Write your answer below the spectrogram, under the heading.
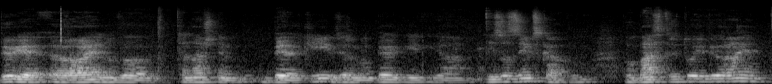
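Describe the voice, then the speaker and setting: Audible room echo and noticeable background noise surround this recording. A man speaks at a fairly low pitch with fairly even intonation. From Slovenia, Zreče area. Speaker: cultural society member. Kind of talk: casual chat.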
